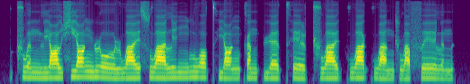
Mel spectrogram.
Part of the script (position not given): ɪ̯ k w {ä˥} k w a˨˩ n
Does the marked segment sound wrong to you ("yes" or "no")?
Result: no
